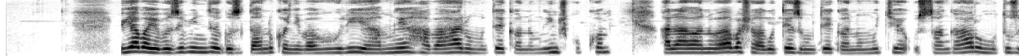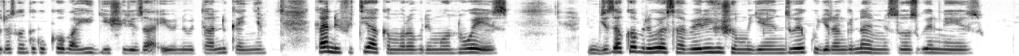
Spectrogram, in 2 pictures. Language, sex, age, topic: Kinyarwanda, female, 18-24, education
